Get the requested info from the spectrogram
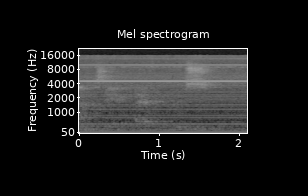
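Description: Steady electrical mains hum with a constant high whine above it, and a faint distant voice barely showing through.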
